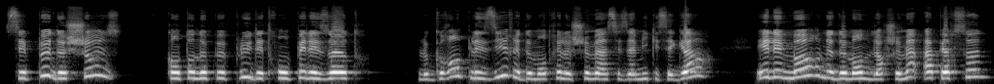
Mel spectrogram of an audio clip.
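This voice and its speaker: A woman reading aloud the part of a sober, reserved male scholar in a philosophical dialogue, in a measured, earnest way. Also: high-pitched, darkish tone, natural voice.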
